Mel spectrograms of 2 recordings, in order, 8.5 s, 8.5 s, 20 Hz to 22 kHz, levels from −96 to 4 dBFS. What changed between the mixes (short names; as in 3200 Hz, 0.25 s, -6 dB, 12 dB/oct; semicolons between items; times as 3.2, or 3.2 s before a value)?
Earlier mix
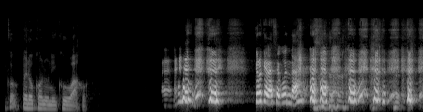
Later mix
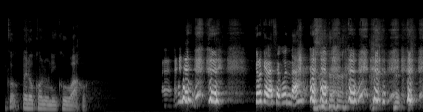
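first voice: send +11.0 dB; second voice -4.0 dB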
